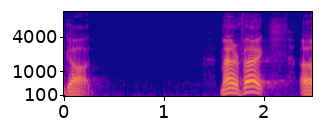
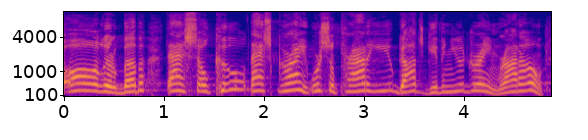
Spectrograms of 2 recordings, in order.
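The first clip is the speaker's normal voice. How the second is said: higher, gushing pretend praise; imitating adoring brothers in a raised voice; mock-proud brothers; 7 semitones higher than usual. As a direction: coo like doting big brothers, put on. Brothers' imagined gushing praise of Joseph.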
